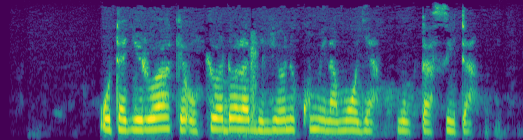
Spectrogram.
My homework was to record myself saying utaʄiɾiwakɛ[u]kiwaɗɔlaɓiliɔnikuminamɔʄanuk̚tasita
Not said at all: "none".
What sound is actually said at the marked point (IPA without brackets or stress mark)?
u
